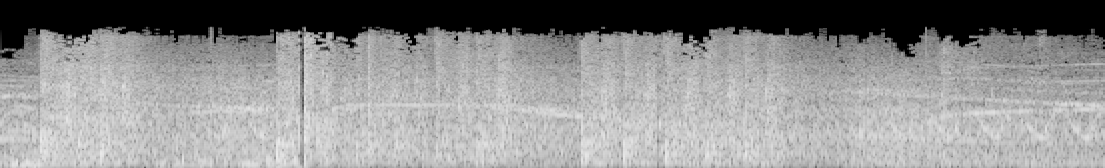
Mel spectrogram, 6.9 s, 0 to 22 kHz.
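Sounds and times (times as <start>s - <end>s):
continuous wailing siren: 0.0s - 6.9s
dense noisy outdoor background: 0.0s - 6.9s
gunfire bursts at a protest march against police violence in downtown Dallas: 0.1s - 5.2s.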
